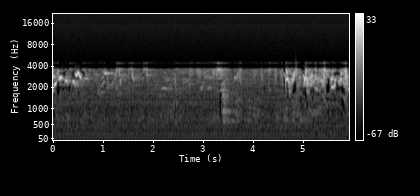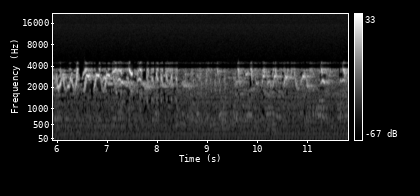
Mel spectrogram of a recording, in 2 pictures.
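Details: Greater green leafbirds at a singing contest, elite class, caged: loud chirps at the start, a brief lull, then a long busy outpouring of rapid twittering, whistled slurs and trills before easing off.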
